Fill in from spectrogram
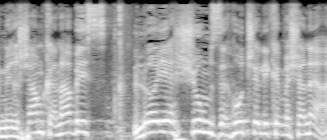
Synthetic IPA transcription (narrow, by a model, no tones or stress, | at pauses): emiʁʃamkanabislo̞ijeʃumzeɦut̪ʃelikemeʃanea̰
